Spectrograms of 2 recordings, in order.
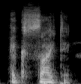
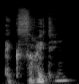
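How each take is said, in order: First: Said in the usual way. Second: "exciting" high and soft, rising into a question; "exciting" as a quiet, high, rising query. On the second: Acted. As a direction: lift "exciting" softly at the end, as if querying it. Same word turned into a question.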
